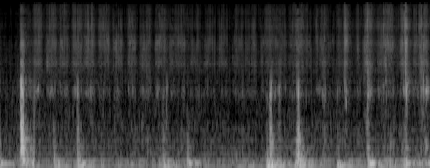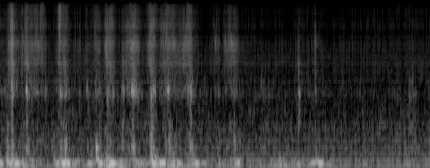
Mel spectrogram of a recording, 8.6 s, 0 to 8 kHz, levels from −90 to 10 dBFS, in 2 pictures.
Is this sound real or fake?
fake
